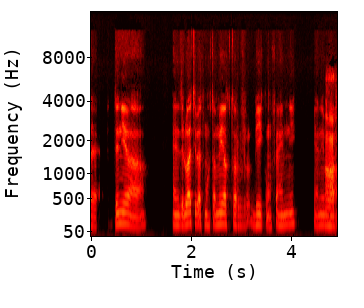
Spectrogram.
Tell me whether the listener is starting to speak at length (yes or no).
no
